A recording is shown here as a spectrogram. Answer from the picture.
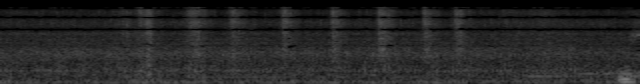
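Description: Coconut-milk curry sauce simmering in a skillet: a faint steady hiss with small bubble pops scattered through it.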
